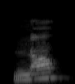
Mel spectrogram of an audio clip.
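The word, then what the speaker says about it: knock: यहाँ देखो एग्जांपल्स है, देखो नाउ, नॉक, knife, night, knowledge. ये सब साइलेंट के लेटर के एग्जाम्पल है।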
